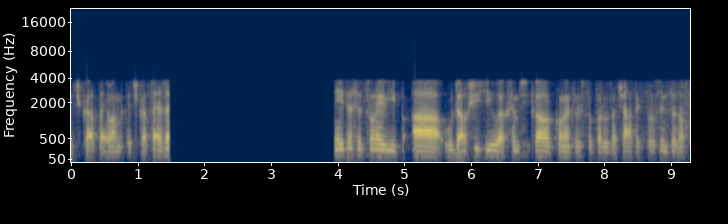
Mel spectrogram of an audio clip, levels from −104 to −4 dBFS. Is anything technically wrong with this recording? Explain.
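Yes. The speech went through the iLBC codec, which fits its 13.33 kbps mode with 30 ms frames. Only a narrow line band of roughly 300 Hz to 3.6 kHz survives, and each frame's excitation is coded independently. The result is muffled, telephone-like speech with a plainly audible rough, synthetic edge.

From 1.47 to 3.96 s there is an audio dropout to silence. The input was most likely lost while writing continued as silence. About 2.5 s of sound vanishes into dead silence with no room tone at all, and speech resumes abruptly on "se co nejlíp".

Lost iLBC frames occur twice. The first is at 5.15–5.19 s, between "se co nejlíp" and "u dalších dílů jak". The second is at 6.78–6.85 s, between "dalších dílů jak jsem" and "konec listopadu". These gaps fit one and then two 30 ms frames. The decoder filled each one by repeating the last pitch cycle mixed with noise, so each gap is heard as a brief held, slightly buzzy vowel, and the voice is right again almost at once afterward.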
